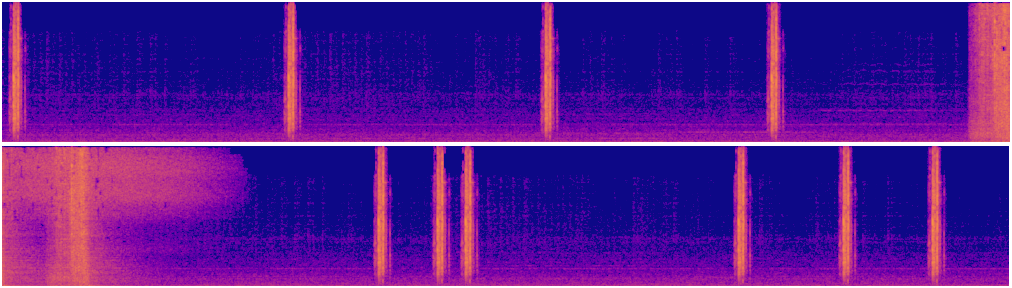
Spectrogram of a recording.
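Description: Short, sharp clicks sound now and then as puzzle pieces snap into place.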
